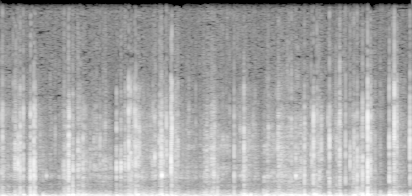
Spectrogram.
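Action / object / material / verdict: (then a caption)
scrape / foam kitchen sponge / foam / none. A yellow and cream foam kitchen sponge, held in the hand, is squeezed and scratched with fingertips and nails. This produces a steady stream of soft, crinkly scratching and rubbing sounds with bright, hissy edges over a low rumble.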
